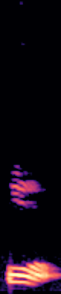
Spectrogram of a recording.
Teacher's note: তার মানে যখন আমরা অ বলবো, জাস্ট বলে দিলাম অ, না, অ কোথা থেকে আসছে শব্দটা, বাতাসটা কোথা থেকে আসছে আমরা একটু খেয়াল করি। অ কণ্ঠ থেকে, অর্থাৎ একদম গলার ভেতরের সরু অংশ থেকে বেরিয়ে আসছে।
